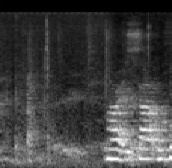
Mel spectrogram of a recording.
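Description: A short lull with faint room noise, then about one and a half seconds in a woman's voice starts speaking, loud and clear.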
